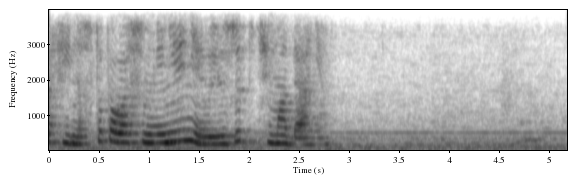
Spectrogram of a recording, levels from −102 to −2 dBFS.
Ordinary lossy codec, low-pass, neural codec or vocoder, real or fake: Opus, 32 kbps; 3.6 kHz; none; real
